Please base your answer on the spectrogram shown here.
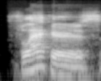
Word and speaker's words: Flackers: Melanie asks, Whack family, has anyone tried Flakers, flaxseed, spices, water, and Flackers? Oh, okay. Rhymes with crackers.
